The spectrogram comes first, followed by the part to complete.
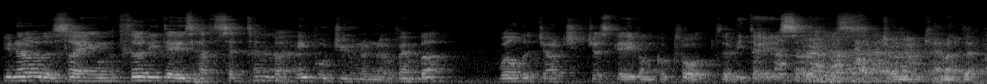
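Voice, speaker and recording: An older man doing stand-up comedy at a live fundraiser, telling dry jokes with pauses and fillers. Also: on the high side. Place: library fundraiser event room. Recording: echoey room from far off, noisy.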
